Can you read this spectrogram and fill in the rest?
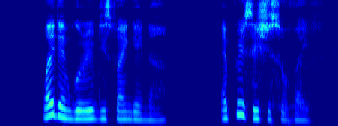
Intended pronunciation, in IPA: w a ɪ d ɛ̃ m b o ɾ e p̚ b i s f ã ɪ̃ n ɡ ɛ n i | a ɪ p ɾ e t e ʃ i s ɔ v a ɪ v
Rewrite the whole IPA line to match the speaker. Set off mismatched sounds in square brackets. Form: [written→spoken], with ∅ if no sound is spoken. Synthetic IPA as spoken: w a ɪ d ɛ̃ m [b→ɡ] o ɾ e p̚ [b→d] i s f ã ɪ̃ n ɡ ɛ n [i→a] | a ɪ p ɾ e [t→s] e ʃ i s ɔ v a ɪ v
